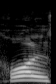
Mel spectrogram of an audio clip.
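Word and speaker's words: whole: இது ஹோல்னு சொல்லணும். சரியா? இதை ஓல்னு சொல்லக்கூடாது. ஹோல்.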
